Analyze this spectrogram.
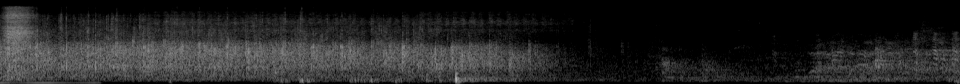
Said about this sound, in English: Let's give Jesus a clap. Come on.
